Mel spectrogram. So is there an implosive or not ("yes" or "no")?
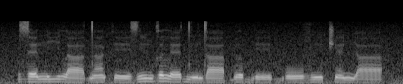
yes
